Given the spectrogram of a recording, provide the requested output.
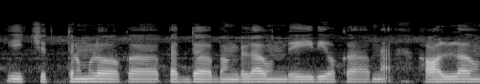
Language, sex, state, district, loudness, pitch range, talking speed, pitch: Telugu, male, Telangana, Hyderabad, -19 LUFS, 120-125 Hz, 135 wpm, 120 Hz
